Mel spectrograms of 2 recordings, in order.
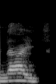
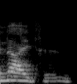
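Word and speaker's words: knight: le chevalier parce que le chevalier c'est night K i GH comme King. Donc en fait ils enlèvent le cas parce qu'on le prononce pas en anglais et donc c'est night.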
